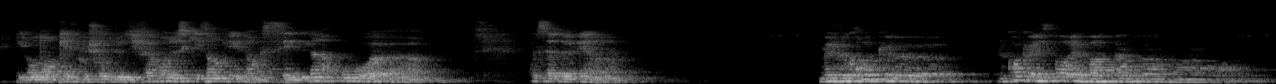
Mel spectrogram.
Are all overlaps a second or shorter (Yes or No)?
Yes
